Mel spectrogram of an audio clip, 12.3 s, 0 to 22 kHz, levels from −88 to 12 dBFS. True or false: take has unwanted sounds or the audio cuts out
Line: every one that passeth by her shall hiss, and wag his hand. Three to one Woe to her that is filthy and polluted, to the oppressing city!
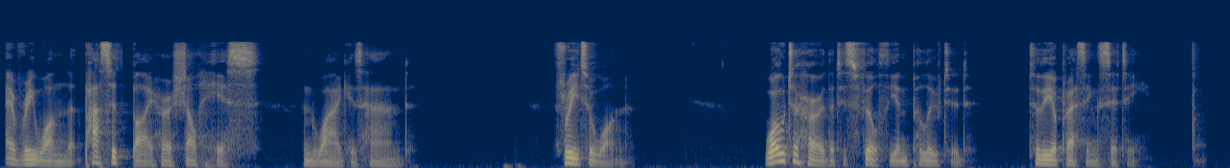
true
